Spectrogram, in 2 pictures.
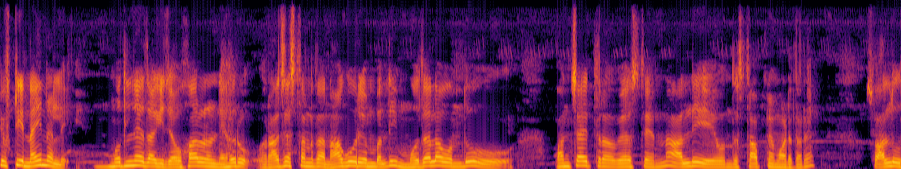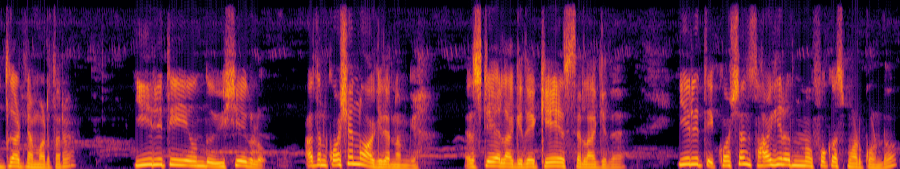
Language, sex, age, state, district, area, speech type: Kannada, male, 60+, Karnataka, Kolar, rural, spontaneous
